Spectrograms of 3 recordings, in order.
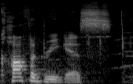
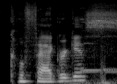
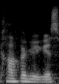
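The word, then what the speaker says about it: Cofagrigus: Well, for those of you who don't know, the Pokemon is called Coffagrigus. But for some reason, some people love to put emphasis on that second syllable and make it Coffagrigus.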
